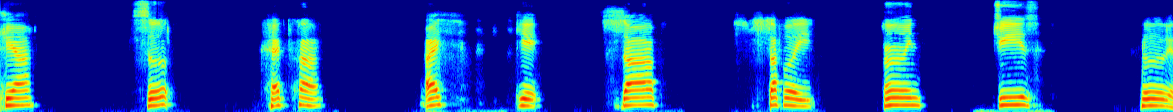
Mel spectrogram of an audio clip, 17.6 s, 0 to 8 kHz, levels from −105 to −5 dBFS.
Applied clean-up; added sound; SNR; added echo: neural mask model Resemble Enhance denoiser.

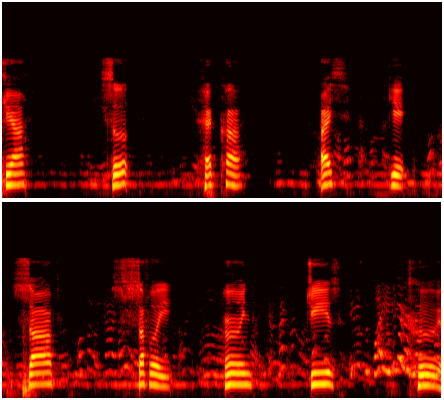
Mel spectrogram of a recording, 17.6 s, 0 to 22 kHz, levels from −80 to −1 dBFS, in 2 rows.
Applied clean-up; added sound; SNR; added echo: none; none; none; none.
